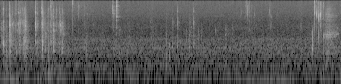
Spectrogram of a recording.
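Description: Quick, light keystrokes on a computer keyboard, typed in short irregular bursts with pauses and heard close up in a quiet room.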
